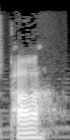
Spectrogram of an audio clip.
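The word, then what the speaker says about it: ぴ: in the word beak p pronounce it p like in the word peep write key as normal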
